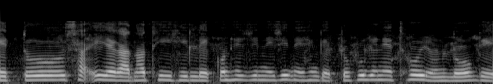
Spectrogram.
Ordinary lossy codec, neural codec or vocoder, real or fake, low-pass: none; codec, 16 kHz, 16 kbps, FunCodec, trained on LibriTTS, 50 frames a second; fake; none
